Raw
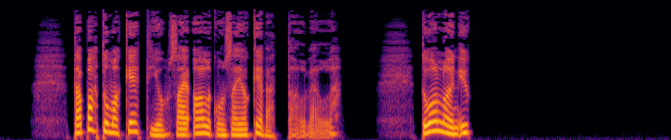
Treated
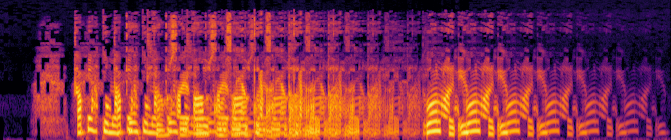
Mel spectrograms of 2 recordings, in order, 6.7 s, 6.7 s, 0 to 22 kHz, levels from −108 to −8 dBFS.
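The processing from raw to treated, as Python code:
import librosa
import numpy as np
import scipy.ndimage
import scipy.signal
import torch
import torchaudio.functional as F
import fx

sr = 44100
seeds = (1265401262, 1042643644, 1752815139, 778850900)

p1 = fx.spec_dropout(x, sr, seeds[0], share_pct=32)
p2 = fx.graphic_eq(p1, sr, hz=(250, 500, 1000, 4000), db=(8, -4, 8, -9))
p3 = fx.over_compress(p2, sr, threshold_db=-35.0, ratio=-1.0)
p4 = p2 + (p3 * librosa.db_to_amplitude(-0.5))
p5 = fx.peak_eq(p4, sr, hz=110.0, db=-15.0, octaves=1.6)
p6 = fx.level_steps(p5, sr, step_db=19, at=(3.21, 4.28))
p7 = p6 + fx.echo_feedback(p6, sr, ms=395, feedback_pct=40, wet_db=-3, dry=0)
y = p7 * librosa.db_to_amplitude(7.0)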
